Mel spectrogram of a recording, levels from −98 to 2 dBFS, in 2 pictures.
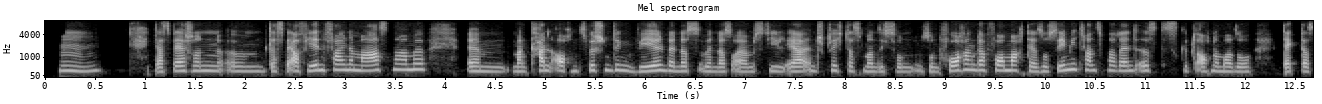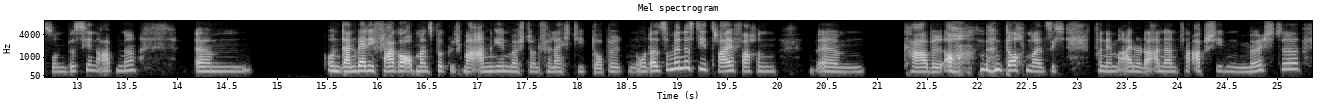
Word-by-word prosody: Mhm, 235 0 -7 0.5
das 195 0 -2
wäre 225 0 +4
schon, 230 0 -4
ähm, 215 -1 -10
das 210 0 -3
wäre - - +5
auf 220 - -1
jeden 250 +3 +1
Fall 270 +2 +1
'ne 265 - -2
Maßnahme. 275 +4 +1 0.4
Ähm, 210 -2 -2
man 205 -1 -1
kann 240 0 +4
auch 225 - +2
'n 220 - -12
Zwischending 250 -2 -1
wählen, 230 +4 +3
wenn 225 -2 -1
das 215 0 -1
wenn 205 -1 -6
das 195 0 -1
eurem 195 0 -3
Stil 210 0 -7
eher 205 +1 +5
entspricht, 230 +2 -3
dass 215 -1 -6
man 205 -1 -3
sich 200 0 -6
so 195 - -5
'n 195 +5 -14
so 200 -1 -6
'n 190 - -13
Vorhang 250 +4 +1
davor 255 -1 +1
macht, 250 -2 +1
der 200 -2 -2
so 210 - -5
semi-transparent 245 0 -1
ist. 235 - -7
Das - - -9
gibt - - -9
auch - - 0
noch 215 -2 -5
mal 205 -1 -3
so 200 0 -7 0.3
deckt 195 +1 +1
das 200 - 0
so - - -3
'n 195 0 -12
bisschen 225 +5 -3
ab, 235 - -2
ne? 235 +3 -5 0.6
Ähm, 205 +3 -2 0.7
und 225 -2 -2
dann 205 +1 +8
wär 230 -1 +9
die 230 - +5
Frage, 220 -1 +8
ob - - +5
man's 215 0 0
wirklich 220 0 -6
mal 190 -1 +5
angehen 215 +2 +1
möchte 200 0 -4
und 195 - -11
vielleicht 195 -1 -5
die 200 0 -13
doppelten 185 +2 -7
oder 220 +1 +1
zumindest 335 +6 +2
die 295 - +2
dreifachen, 210 -2 +3 0.4
ähm, 195 -1 -4 0.4
Kabel 195 -1 +5
auch - - +5
dann 280 0 0
doch 250 +1 +4
mal 210 -4 0
sich 225 -2 -6 0.3
von 230 - -5
dem 210 0 -3
einen 210 -1 +1
oder - - 0
anderen 205 -1 -1
verabschieden 205 -4 -2
möchte. 285 +9 -1
215 Hz, 210 wpm, -23 LUFS, 205-240 Hz, 0.7 s, wär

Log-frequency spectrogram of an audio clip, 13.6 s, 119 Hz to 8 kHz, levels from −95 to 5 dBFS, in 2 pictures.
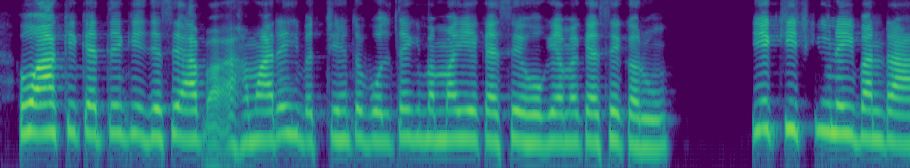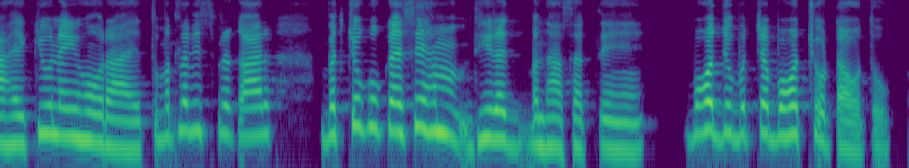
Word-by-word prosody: वो 295 - +7
आके 295 0 +9
कहते 285 0 0
हैं 285 -2 -1
कि 280 -2 -3
जैसे 265 +2 +1
आप 250 -1 +3 0.2
हमारे 245 +3 +2
ही 280 - -3
बच्चे 240 +1 -7
हैं 245 - -3
तो 255 -1 -2
बोलते 240 +1 -3
हैं 255 - -2
कि, 255 - -5
"मम्मा 250 0 +1
ये 250 0 +1
कैसे 240 0 0
हो 230 -1 +1
गया, 230 0 0
मैं 235 0 -2
कैसे 235 +1 +1
करूँ, 205 -2 -1 0.7
ये 320 +1 +5
चीज़ 320 -1 +2
क्यों 310 -1 0
नहीं 285 -1 +4
बन 255 -2 +2
रहा 230 -2 +4
है, 220 0 -3
क्यों 290 +7 -3
नहीं 265 -2 -1
हो 240 -2 -1
रहा 205 -2 -2
है?" 190 0 -5
तो - - -11
मतलब 300 +4 -5
इस 305 -1 -7
प्रकार 275 -1 -3 0.4
बच्चों 275 +6 -3
को 330 0 -3
कैसे 310 +2 +1
हम 295 -4 0
धीरज 245 -3 -2
बँधा 210 -1 -4
सकते 200 0 -9
हैं? 185 -1 -6 0.4
बहुत 290 +2 +3
जो 290 - -4
बच्चा 275 +2 -3
बहुत 275 +2 0
छोटा 230 - -5
हो 95 -1 -4
तो? - - -14
255 Hz, 235 wpm, -23 LUFS, 230-285 Hz, 0.7 s, आके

